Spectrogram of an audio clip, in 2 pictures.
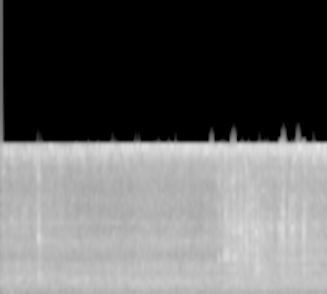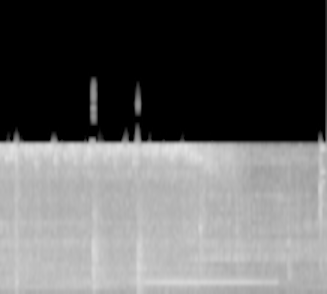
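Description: Van engine running steadily at idle, with a few sharp clicks; its low hum drops away about seven seconds in. A steady high tone sounds for about two seconds near the end.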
